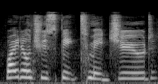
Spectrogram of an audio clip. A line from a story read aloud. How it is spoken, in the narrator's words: she cried out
